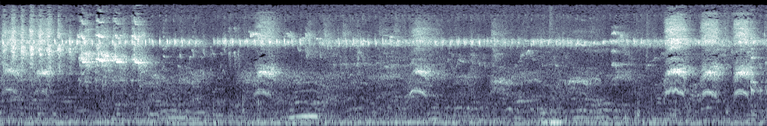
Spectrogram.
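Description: Birds calling in the trees: short calls scattered throughout, with a burst of louder calls near the end. A steady high-pitched drone runs underneath.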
